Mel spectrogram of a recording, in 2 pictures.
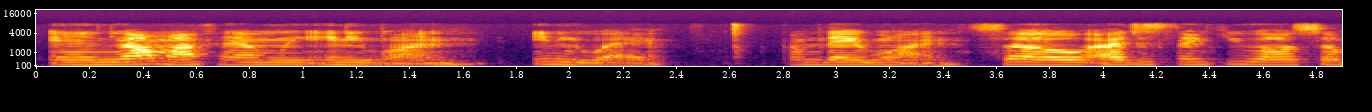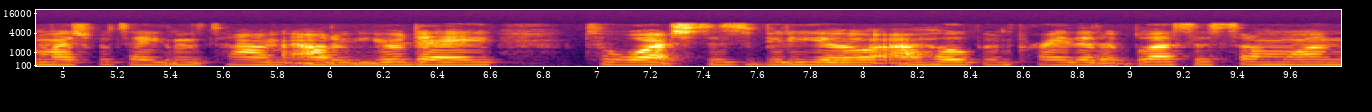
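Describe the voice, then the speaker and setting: A woman's voice: on the low side, creaky, fairly bright tone, lo-fi sound. A woman in her thirties who is a new denture wearer, talking candidly and encouragingly to viewers in a casual personal video update. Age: 30s. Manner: candid, encouraging direct address. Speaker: vlogger. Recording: voice somewhat far from the mic.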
